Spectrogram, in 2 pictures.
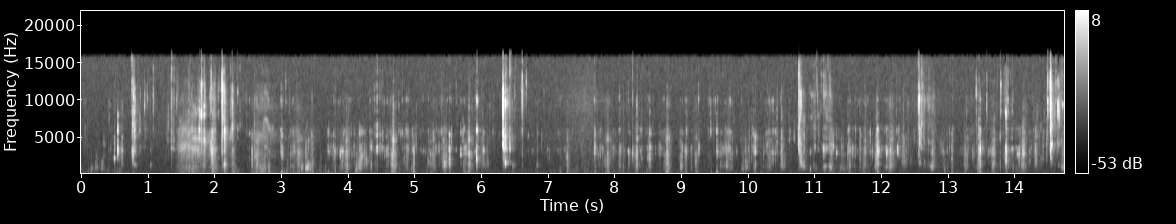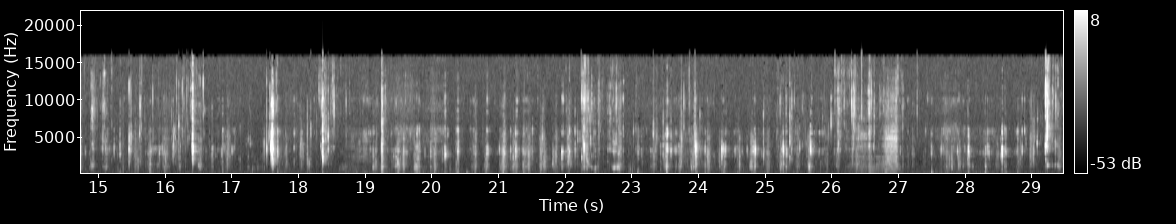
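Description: Close-miked chewing of creamy cheese-stuffed tortellini pasta with peas and vegetables: soft wet mouth clicks and smacks as the pasta is bitten and chewed.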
